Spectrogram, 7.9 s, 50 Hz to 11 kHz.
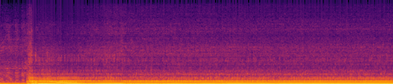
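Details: BMW 335i N54, first cold start after 3–4 days sitting, just fitted with VRSF catless downpipes and front-mount intercooler: quick crank, catches at once, steady deep high idle, no codes, no stumble or rattle; healthy.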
